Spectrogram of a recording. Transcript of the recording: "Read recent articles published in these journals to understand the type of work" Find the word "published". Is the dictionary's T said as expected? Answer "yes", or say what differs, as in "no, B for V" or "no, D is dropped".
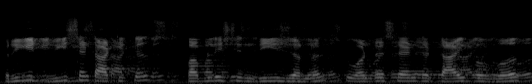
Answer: yes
